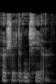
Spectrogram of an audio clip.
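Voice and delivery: ordinary delivery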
